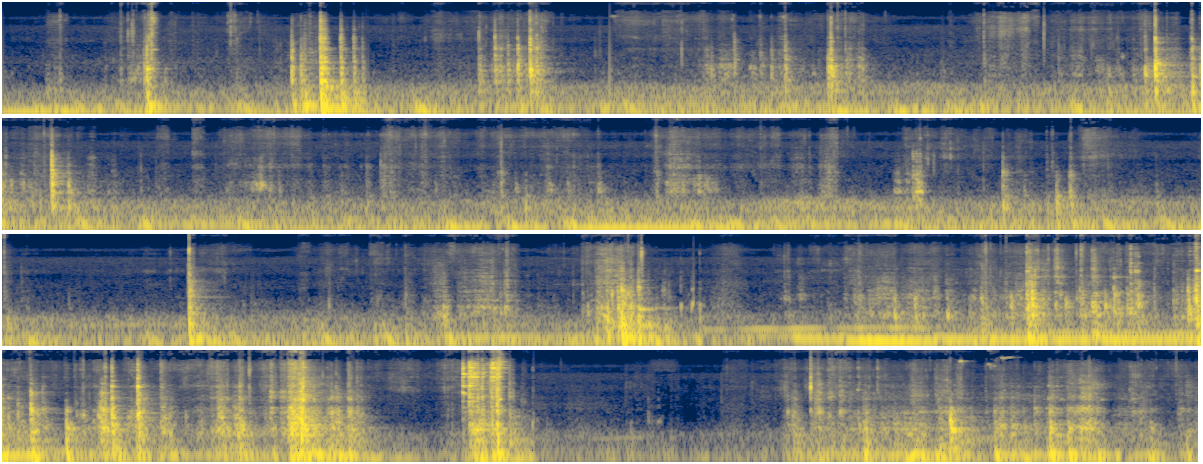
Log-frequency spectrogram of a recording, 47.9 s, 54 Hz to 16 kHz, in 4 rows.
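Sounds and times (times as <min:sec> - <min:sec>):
low steady rumble: 0:00.0 - 0:47.9
tools and parts clicking and rattling: 0:32.4 - 0:39.8, 0:40.4 - 0:41.4.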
